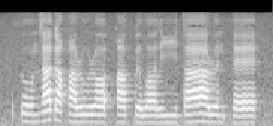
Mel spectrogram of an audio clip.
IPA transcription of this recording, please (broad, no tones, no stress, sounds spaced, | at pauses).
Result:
θ oː n z a ɗ a q a ɹ u ɹ ʌː ʔ q ʌː k͡p ɘ w ʌː l iː t aː ɹ ɘ n θ ɛː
